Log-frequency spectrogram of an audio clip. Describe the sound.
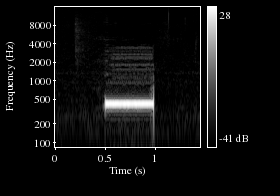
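A telephone line tone sounds while a call is being placed: one steady, clean beep of about half a second at an unchanging pitch, alone against silence.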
